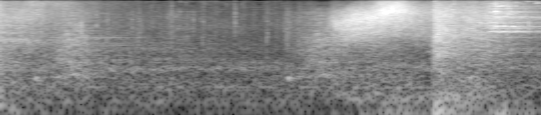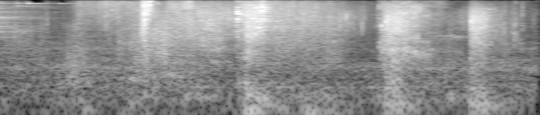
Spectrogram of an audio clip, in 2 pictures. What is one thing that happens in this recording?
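Spell blasts and weapon impacts thud and crackle in quick bursts.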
